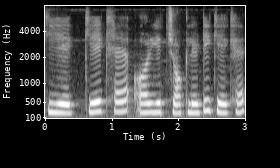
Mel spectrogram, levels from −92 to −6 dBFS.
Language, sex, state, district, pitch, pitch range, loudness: Hindi, female, Himachal Pradesh, Shimla, 240 Hz, 230-255 Hz, -14 LUFS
